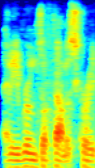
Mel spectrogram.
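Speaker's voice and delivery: normal talking voice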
